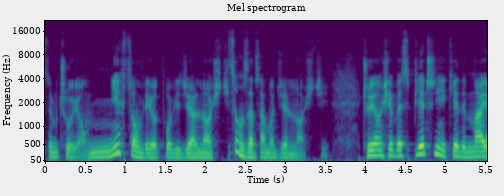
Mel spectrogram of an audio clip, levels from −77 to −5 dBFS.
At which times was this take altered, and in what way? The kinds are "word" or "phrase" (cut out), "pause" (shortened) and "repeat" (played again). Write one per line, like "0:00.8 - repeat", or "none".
0:01.2 - word
0:02.3 - word
0:02.6 - word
